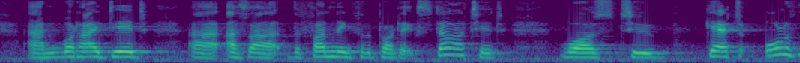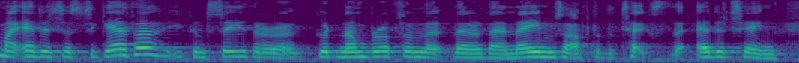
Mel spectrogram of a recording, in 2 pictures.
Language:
English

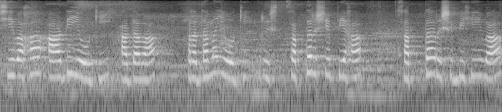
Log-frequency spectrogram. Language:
Sanskrit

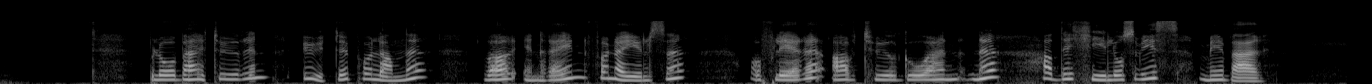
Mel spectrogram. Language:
Norwegian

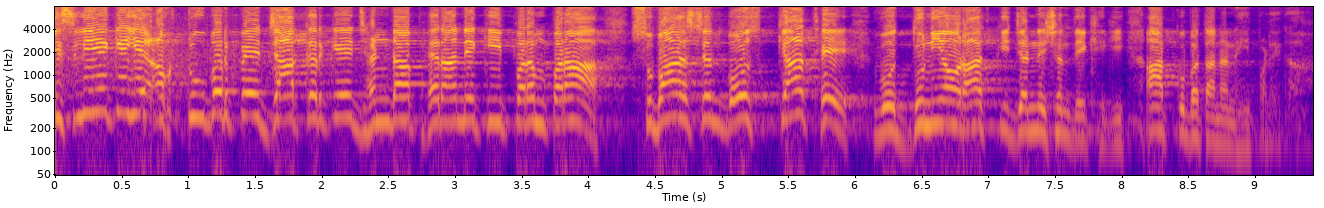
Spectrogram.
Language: Hindi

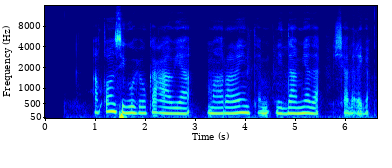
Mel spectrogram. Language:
Somali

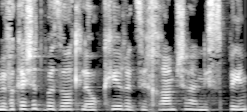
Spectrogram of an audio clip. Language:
Hebrew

